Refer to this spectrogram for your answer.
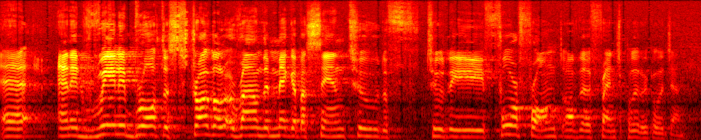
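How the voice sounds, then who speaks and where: Over noticeable background noise, a man talks at a moderate pace with hardly any pauses, his raised, projected voice high in pitch and fairly even in intonation. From Sweden. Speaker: university lecturer. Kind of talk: lecture. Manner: halting.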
